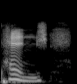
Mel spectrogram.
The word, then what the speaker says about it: Penge: Tell me how to pronounce the name of the app. – Yeah, so I call it Penge,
